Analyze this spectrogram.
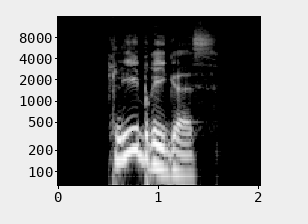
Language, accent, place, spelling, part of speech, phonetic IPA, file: German, Germany, Berlin, klebriges, adjective, [ˈkleːbʁɪɡəs], De-klebriges.ogg
- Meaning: strong/mixed nominative/accusative neuter singular of klebrig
